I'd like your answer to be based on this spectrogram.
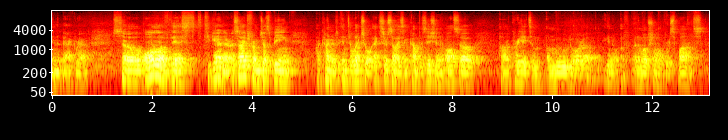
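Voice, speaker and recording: A man speaking as a photographer, explaining artworks in a measured, reflective and articulate way with thoughtful pauses. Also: lowish voice, warm tone, a little hiss or hum. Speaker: photographer explaining own exhibited work. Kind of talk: explanatory gallery talk about artworks. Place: indoor art gallery. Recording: echoey room.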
